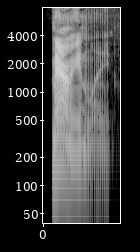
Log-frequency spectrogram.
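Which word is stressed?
Marion. The stress falls on the word Marion. The speaker calls it wrong. "not Marion Lane"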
